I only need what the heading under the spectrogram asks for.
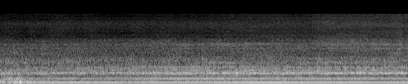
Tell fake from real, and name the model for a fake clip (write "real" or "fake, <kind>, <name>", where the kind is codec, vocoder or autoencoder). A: fake, codec, SNAC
